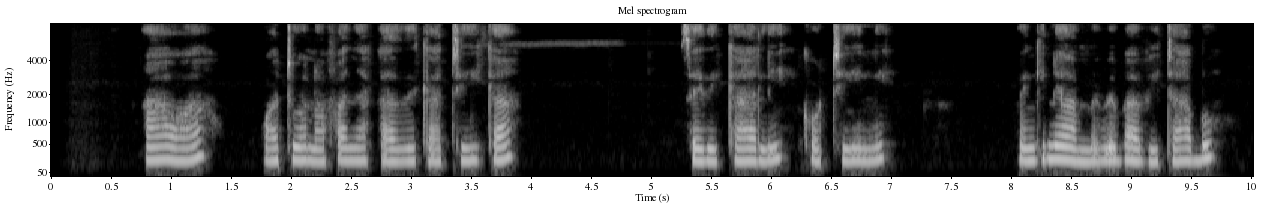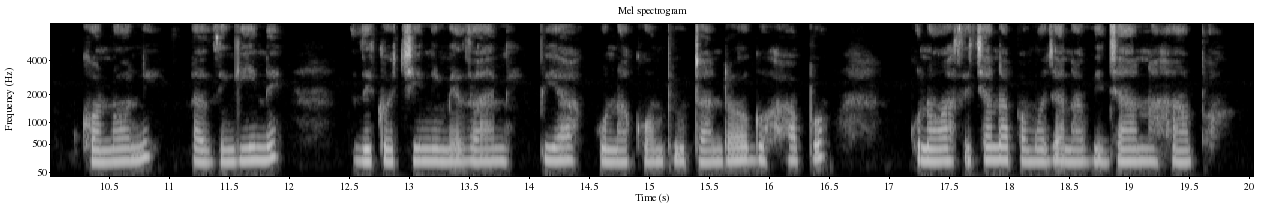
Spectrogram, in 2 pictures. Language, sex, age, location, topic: Swahili, female, 18-24, Kisumu, government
